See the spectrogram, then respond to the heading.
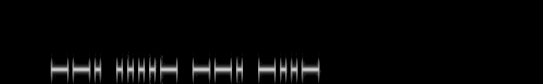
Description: Morse code, heard as a keyed tone, about 22 wpm, 700 Hz. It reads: G4GX
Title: DXCC-100 Call Signs - 4 Characters - 22wpm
